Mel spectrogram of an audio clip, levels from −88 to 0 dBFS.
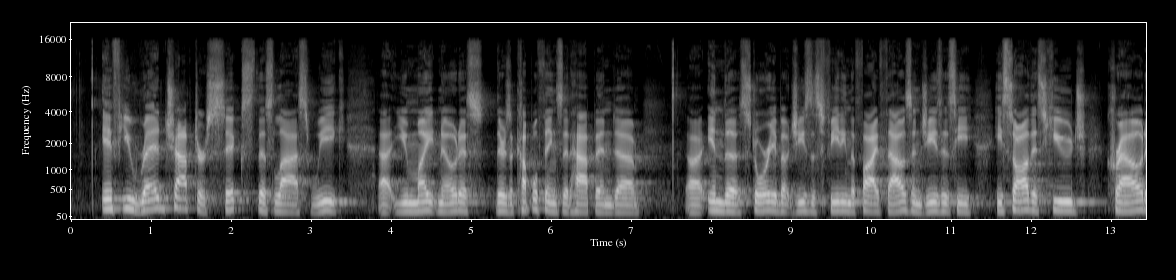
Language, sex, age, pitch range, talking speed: English, male, 30-49, 115-135 Hz, 155 wpm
